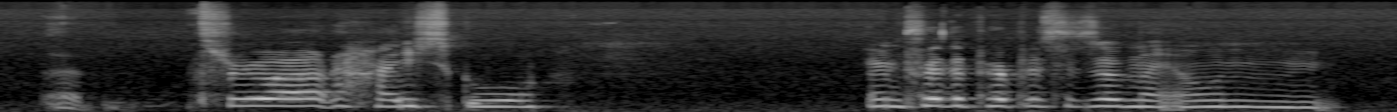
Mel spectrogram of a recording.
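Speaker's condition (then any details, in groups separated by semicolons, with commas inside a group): Triplegic cerebral palsy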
